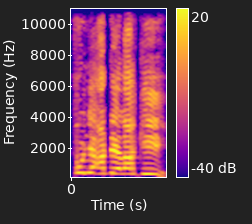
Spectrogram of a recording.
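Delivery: high, gleeful announcement; hammed-up delight; mock elation. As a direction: announce it as if it were happy news. Joke celebration of positive result.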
